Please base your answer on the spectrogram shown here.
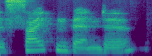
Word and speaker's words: Zeitenwende: So the Zeitenwende, as you pronounce it, we say Zeitenwende.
